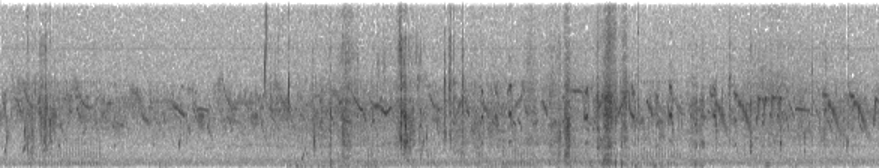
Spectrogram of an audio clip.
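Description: Several birds singing and chirping, a steady stream of quick high notes, with a few sharp clicks scattered through.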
